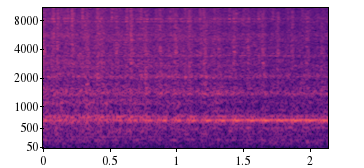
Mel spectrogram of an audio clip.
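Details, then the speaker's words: Brew vacuum furnace (480 V three-phase, 60 Hz), vacuum pump pulling chamber down, gauge from 0 past 15 toward 20, furnace itself off: even, steady mechanical drone with constant mid-pitched tone, no knocks or surging; vacuum pump working normally. "You know the vacuum pump works, and it's doing a fairly quick job of sucking all the air out of the chamber."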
